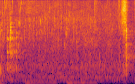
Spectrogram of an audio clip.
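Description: Cheese balls frying in oil over a slow flame, a soft steady sizzle with a few brief crackling pops, close and without talk.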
